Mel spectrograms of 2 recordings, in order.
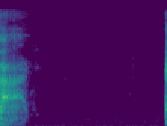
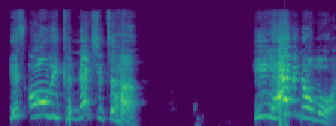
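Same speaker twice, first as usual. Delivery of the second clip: outraged shout; 6 semitones higher than usual. Real, not acted. Grieving mother blaming the families, outraged shout. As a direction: hurl the blame at them. Mother accusing over daughter's death.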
